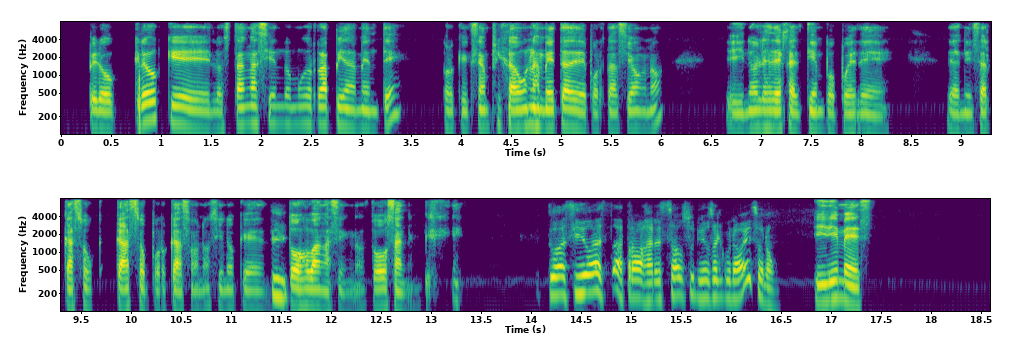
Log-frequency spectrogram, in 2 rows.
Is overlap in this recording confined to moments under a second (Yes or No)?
Yes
